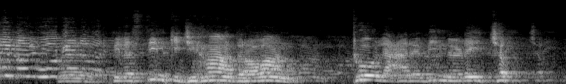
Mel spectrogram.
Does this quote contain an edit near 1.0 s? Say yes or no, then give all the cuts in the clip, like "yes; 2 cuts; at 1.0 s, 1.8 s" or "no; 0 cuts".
yes; 1 cut; at 1.0 s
